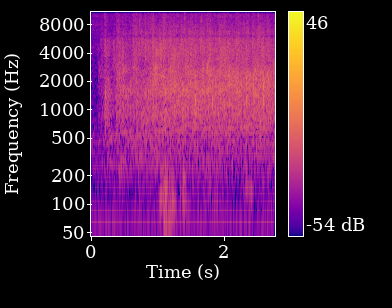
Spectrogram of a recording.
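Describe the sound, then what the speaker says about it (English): A forum audience bursts into applause, building quickly into a steady, full round of clapping. "Let's clap for the Kenyans."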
